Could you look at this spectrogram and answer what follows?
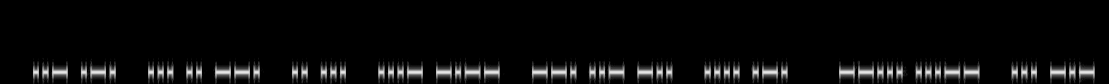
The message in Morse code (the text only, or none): UR SIG IS VY GUD HR 73 SK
